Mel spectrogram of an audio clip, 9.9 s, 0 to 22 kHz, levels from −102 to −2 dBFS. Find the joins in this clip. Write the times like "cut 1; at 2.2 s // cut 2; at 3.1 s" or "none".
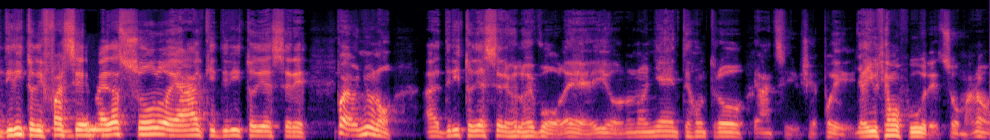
cut 1; at 3.4 s // cut 2; at 7.5 s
